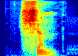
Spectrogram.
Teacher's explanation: pronounced by touching the palate with the middle part of the tongue. Its sound is similar to sh, as in shrink.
